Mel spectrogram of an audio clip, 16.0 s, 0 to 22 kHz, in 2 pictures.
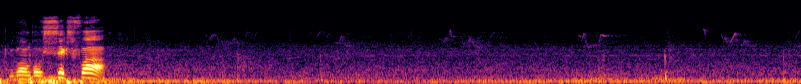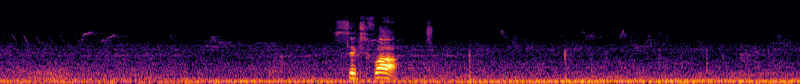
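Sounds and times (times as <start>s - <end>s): birds chirping: 0.0s - 16.0s
low outdoor rumble: 0.0s - 16.0s.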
